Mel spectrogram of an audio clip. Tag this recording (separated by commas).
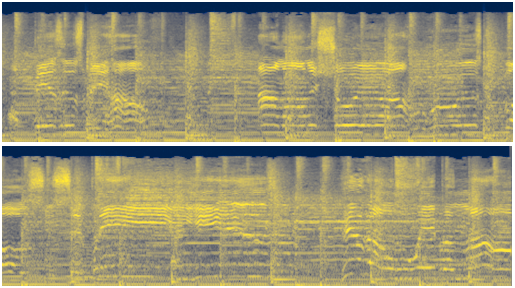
Music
